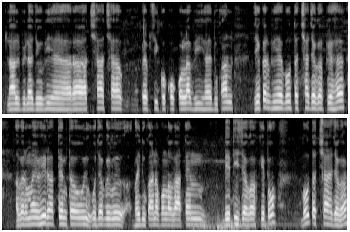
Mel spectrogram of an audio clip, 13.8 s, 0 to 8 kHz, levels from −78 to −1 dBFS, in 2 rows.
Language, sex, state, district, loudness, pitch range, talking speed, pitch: Chhattisgarhi, male, Chhattisgarh, Balrampur, -14 LUFS, 150-170 Hz, 165 wpm, 160 Hz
